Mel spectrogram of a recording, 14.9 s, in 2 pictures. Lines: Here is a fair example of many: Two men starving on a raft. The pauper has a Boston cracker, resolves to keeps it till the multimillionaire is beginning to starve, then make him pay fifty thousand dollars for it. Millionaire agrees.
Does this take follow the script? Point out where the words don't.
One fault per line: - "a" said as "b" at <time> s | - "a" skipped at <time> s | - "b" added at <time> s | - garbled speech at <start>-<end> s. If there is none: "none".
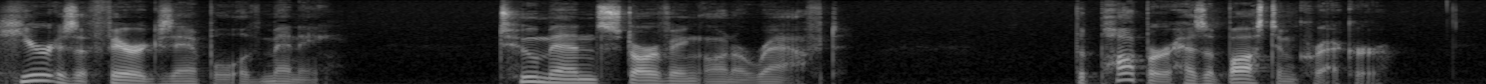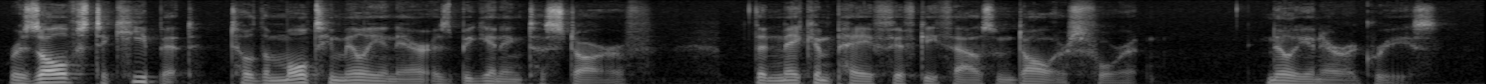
- "keeps" said as "keep" at 8.1 s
